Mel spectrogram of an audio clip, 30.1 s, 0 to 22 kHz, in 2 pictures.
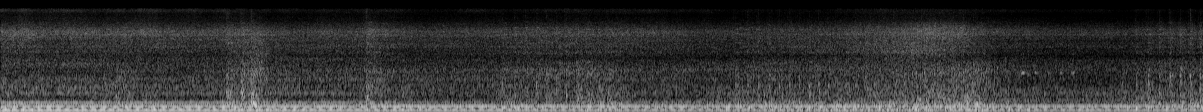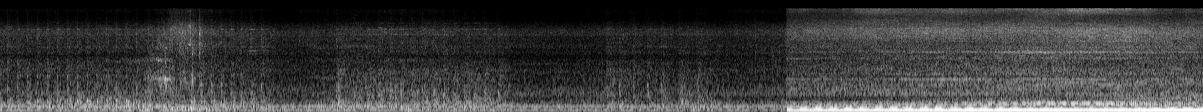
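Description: Bobcat S450 skid-steer loader's diesel engine running steadily. About 25 seconds in it gives way abruptly to a louder, steady low engine hum from a tractor-driven air compressor.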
